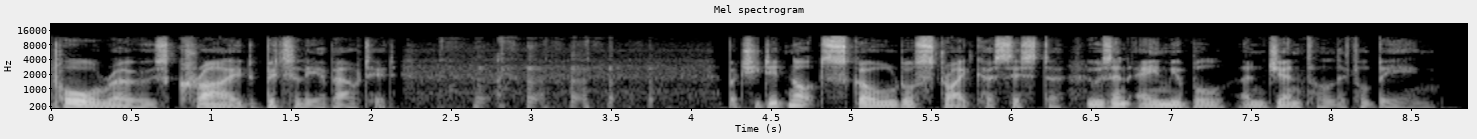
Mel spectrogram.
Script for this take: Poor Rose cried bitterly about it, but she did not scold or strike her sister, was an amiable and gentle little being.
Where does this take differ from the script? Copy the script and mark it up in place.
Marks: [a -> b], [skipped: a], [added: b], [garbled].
Poor Rose cried bitterly about it, but she did not scold or strike her sister, was an amiable and gentle little being.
